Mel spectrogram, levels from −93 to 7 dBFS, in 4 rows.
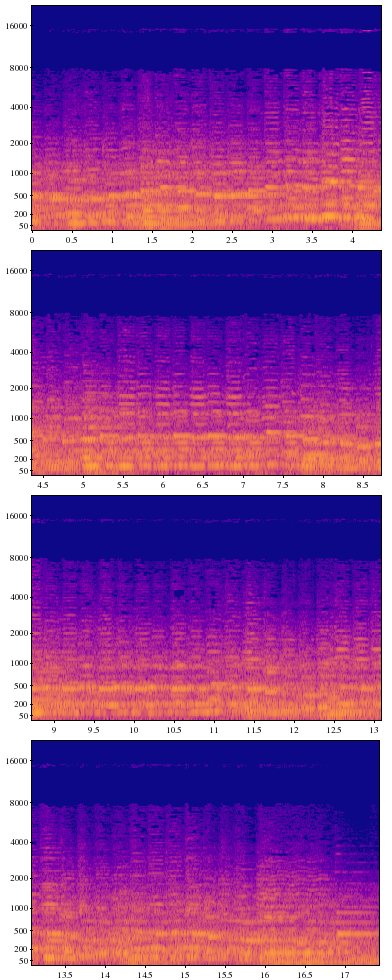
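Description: From start to finish the clip suffers from stereo read as mono: interleaved left and right samples are played as one channel, so everything runs at half speed and an octave low. A spectrogram shows content compressed downward, plus a fainter mirrored copy in the upper half.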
